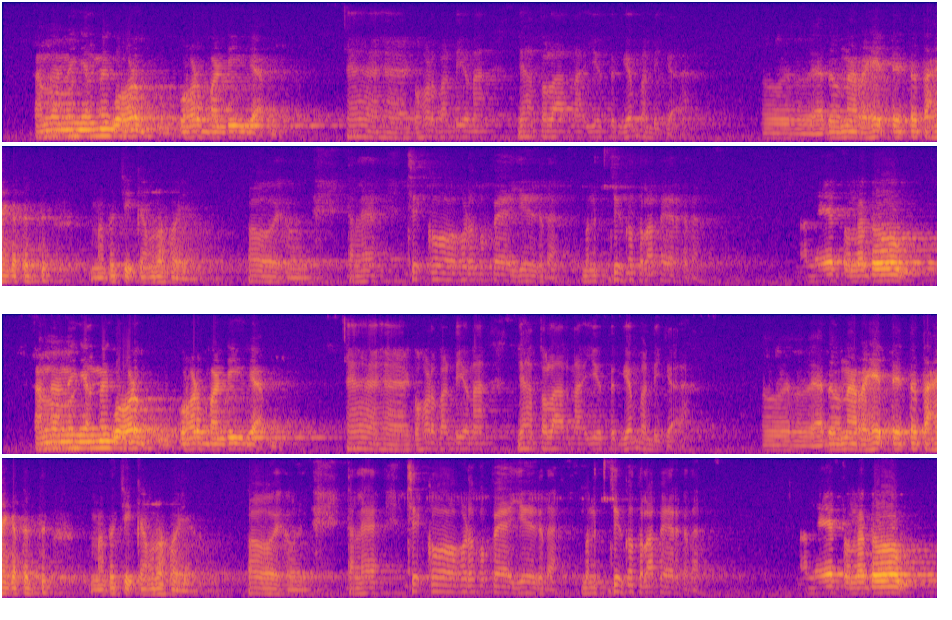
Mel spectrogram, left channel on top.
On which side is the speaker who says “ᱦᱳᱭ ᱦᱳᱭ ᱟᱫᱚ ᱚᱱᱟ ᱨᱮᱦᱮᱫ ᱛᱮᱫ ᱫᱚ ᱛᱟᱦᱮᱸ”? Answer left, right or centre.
Right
